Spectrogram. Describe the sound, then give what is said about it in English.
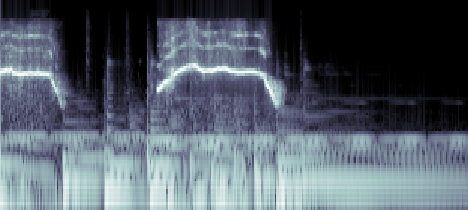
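Two loud, piercing human whistles, each held steady and ending in a sharp downward slide, the second one longer, very loud over a low, steady background hum. “I could whistle very, very loud, like very loud. If you want, I could whistle right now for you.”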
